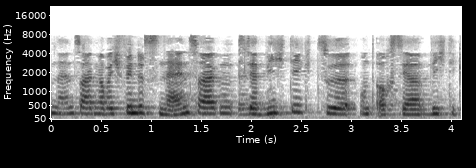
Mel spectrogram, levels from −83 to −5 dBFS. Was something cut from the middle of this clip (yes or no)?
yes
